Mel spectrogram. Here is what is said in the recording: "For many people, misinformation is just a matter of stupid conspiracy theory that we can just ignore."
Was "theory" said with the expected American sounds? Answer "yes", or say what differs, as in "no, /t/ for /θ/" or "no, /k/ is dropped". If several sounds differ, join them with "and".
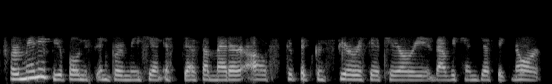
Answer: no, /t/ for /θ/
